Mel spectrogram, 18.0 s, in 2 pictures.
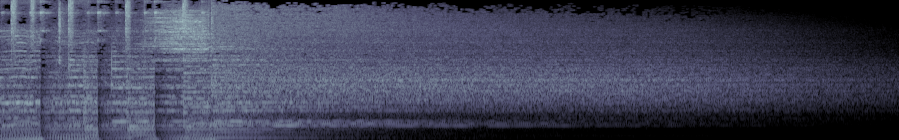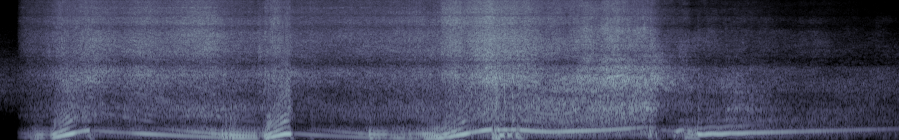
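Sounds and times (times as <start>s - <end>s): sports car engine revving: 9.2s - 17.9s.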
